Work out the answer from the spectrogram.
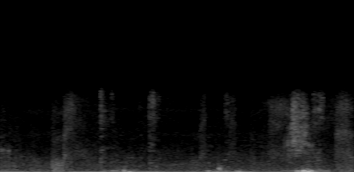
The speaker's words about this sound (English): let me write this out real quickly here for you. I'm not thinking ahead far enough. Here we go.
